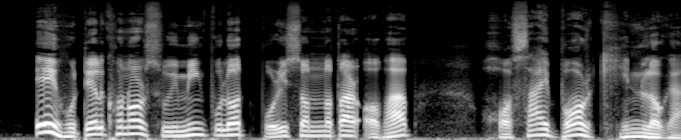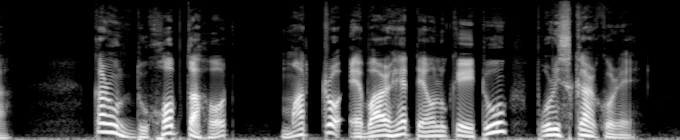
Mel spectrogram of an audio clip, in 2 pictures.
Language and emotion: Assamese, disgusted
